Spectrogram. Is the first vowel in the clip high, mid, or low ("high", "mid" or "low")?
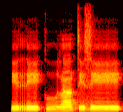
high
